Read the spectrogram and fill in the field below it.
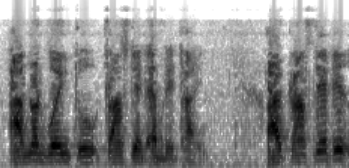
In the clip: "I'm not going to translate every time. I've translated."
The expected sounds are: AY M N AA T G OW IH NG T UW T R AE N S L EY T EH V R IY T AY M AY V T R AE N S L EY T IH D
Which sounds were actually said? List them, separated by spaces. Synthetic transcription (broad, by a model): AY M N AA T G OW IH NG T UW T R AE N S L EY T EH V R IY T AY M AY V T R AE N S L EY T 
